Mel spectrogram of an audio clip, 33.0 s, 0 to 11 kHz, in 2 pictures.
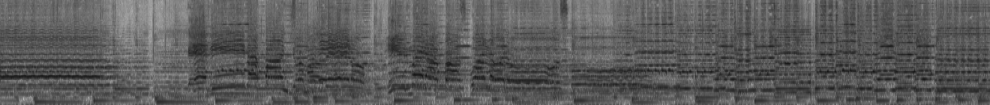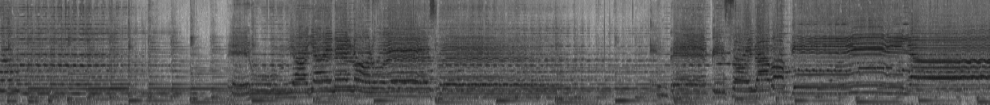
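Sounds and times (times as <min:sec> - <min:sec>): bass stepping between notes: 0:00.0 - 0:33.0.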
